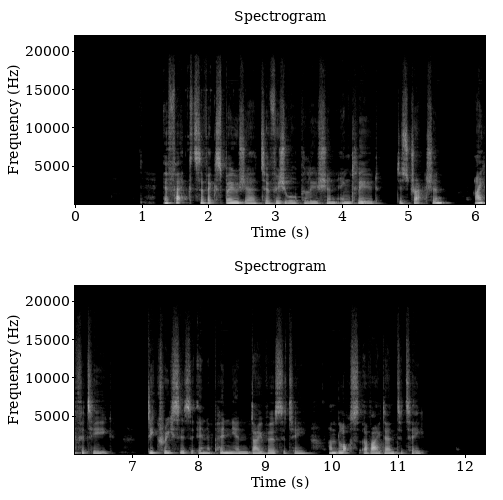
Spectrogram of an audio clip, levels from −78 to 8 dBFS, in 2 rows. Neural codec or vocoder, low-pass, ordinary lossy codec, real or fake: none; 19.8 kHz; none; real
